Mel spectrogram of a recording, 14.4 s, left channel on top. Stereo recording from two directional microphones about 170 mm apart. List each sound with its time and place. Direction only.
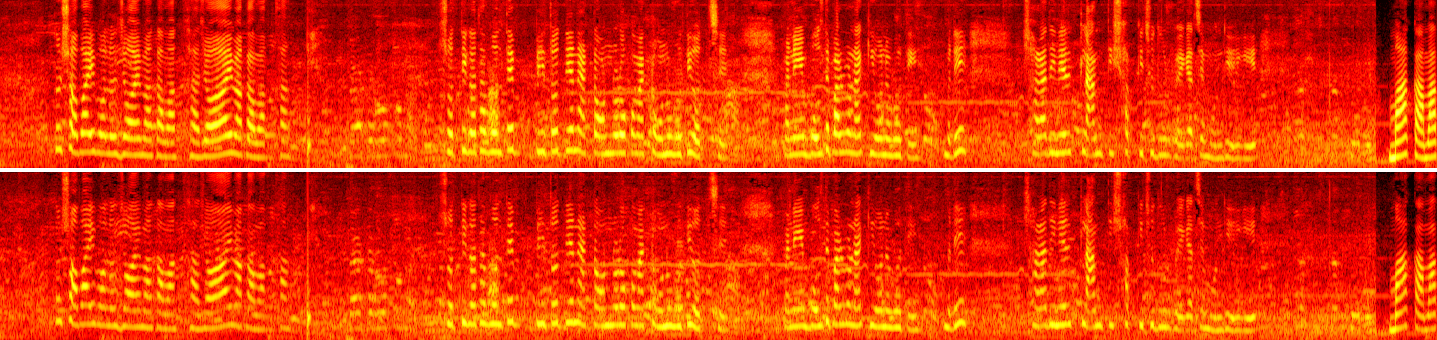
0.6 s speech: centre (ahead or behind)
4.4 s a woman's voice: 15° right (ahead or behind)
10.3 s a woman's voice: 15° right (ahead or behind)
13.9 s speech: 35° left (ahead or behind)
